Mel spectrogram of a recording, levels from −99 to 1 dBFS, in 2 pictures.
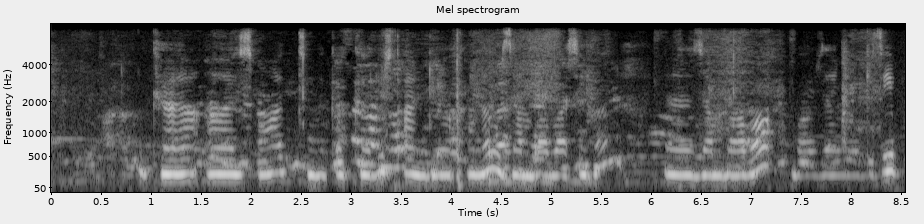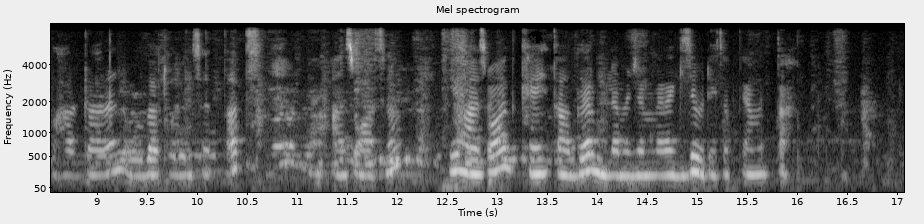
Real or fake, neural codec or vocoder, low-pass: real; none; 7.2 kHz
